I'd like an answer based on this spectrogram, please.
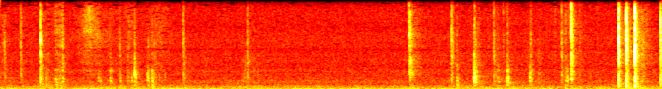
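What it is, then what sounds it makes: Plastic treadmill console. Fingernails tap and press the buttons and plastic panel of a treadmill control console with an LCD display. Short, dry, bright clicks sound irregularly over a steady low rumble, with a louder quick cluster of taps near the end.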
